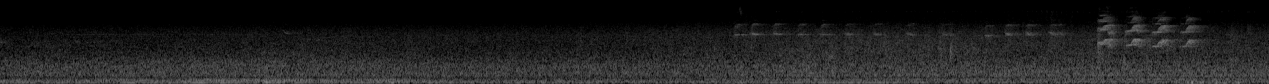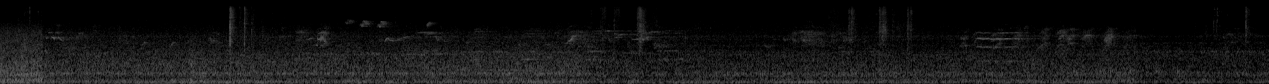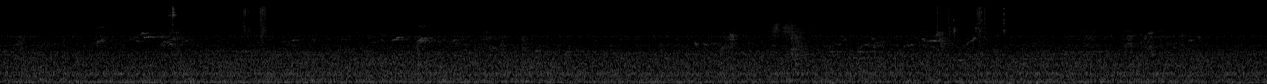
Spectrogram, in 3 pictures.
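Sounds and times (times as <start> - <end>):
steady hiss: 0.0 - 38.0
birds chirping: 7.3 - 19.6.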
